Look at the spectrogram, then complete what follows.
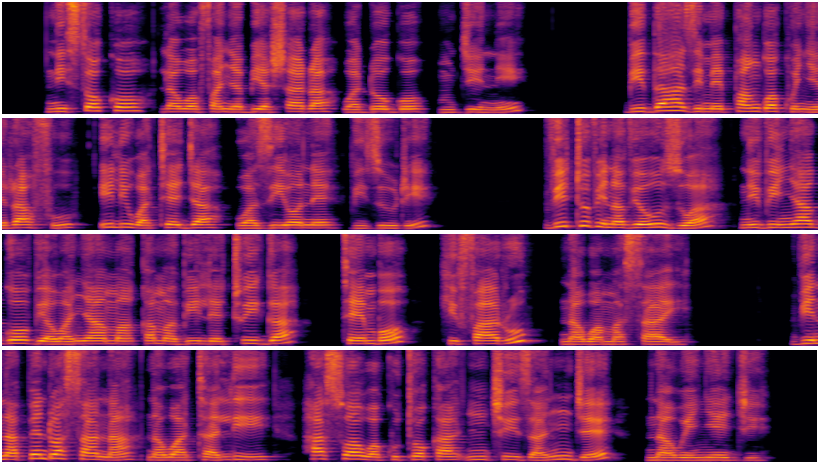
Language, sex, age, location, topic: Swahili, female, 50+, Nairobi, finance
